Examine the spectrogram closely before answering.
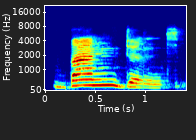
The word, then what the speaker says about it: abundant: So the vowels in the first and the last syllables are articulated as a schwa. Abundant.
